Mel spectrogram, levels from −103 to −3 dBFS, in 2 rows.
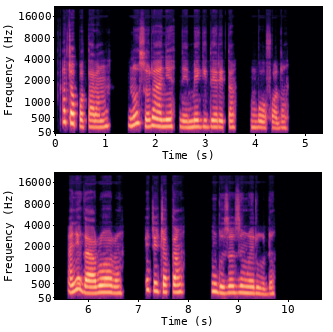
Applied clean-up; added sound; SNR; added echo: none; none; none; none.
